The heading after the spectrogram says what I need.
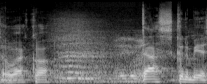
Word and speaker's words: Oaxaca: Oaxaca, I think it's pronounced Oaxaca.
